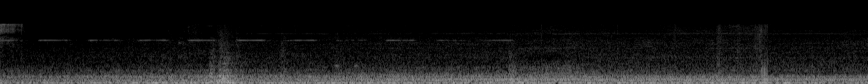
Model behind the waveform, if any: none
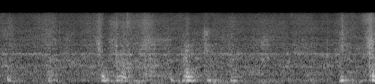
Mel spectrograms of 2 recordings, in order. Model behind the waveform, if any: codec, SNAC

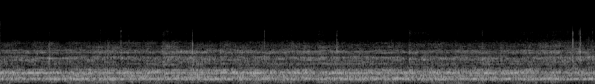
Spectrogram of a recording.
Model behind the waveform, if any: codec, SNAC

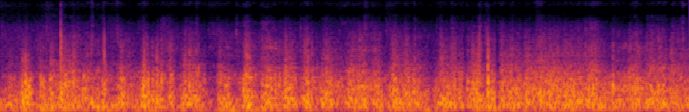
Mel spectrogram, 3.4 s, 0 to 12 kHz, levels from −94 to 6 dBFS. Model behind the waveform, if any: codec, SNAC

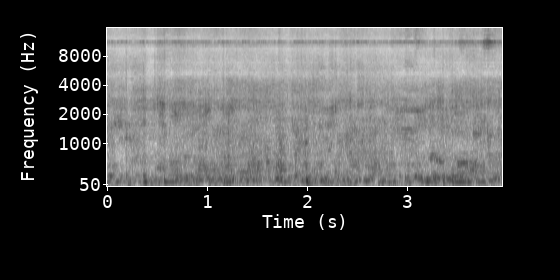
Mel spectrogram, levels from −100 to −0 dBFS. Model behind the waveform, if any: codec, SNAC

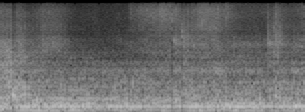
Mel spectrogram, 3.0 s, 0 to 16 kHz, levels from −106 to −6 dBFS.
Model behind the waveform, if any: codec, SNAC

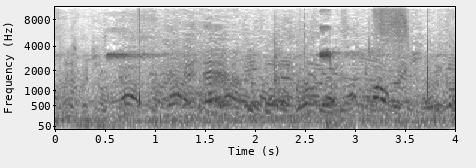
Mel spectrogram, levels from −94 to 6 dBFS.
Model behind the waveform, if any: none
